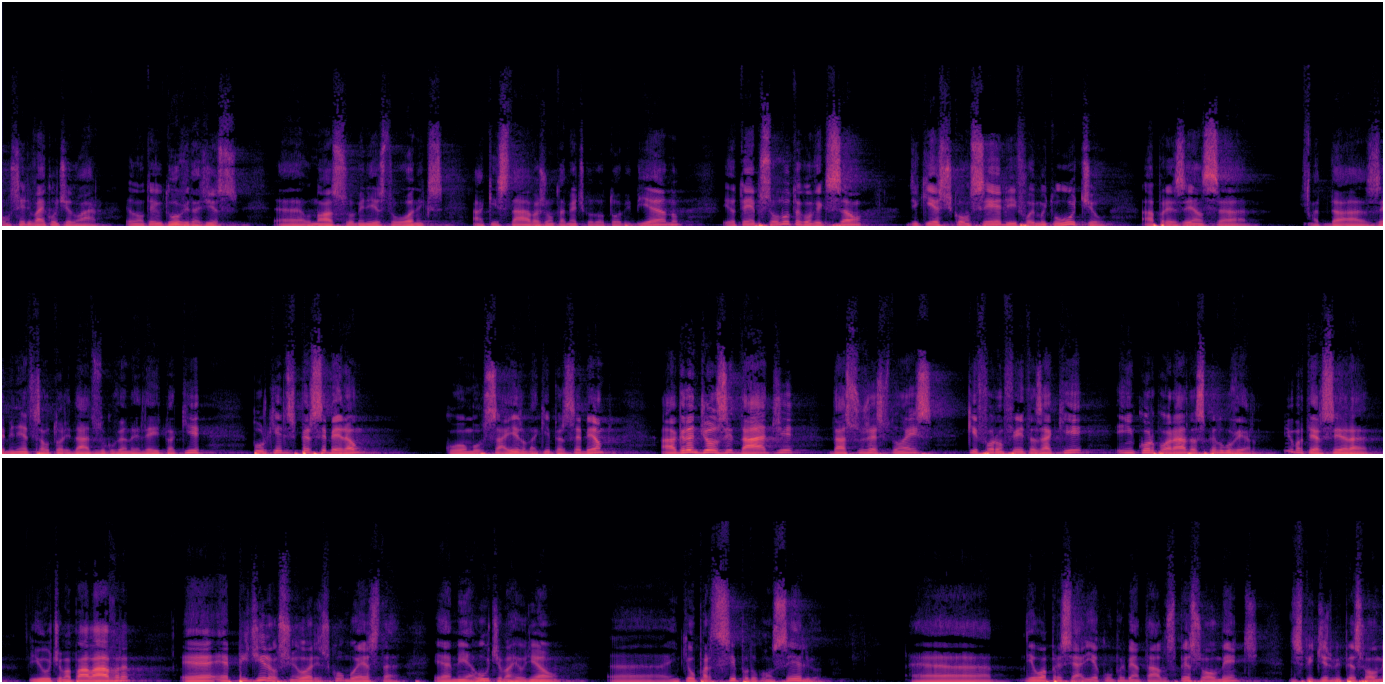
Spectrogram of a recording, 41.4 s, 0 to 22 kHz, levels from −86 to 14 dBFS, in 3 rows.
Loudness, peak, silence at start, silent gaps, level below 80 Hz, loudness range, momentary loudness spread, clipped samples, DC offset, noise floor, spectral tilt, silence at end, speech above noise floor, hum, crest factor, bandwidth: -29 LUFS; -6 dBFS; 0 s; none; -36 dBFS; 5 LU; 14 LU; under 0.1%; under 0.1%; -74 dBFS; -5 dB/octave; 0 s; 46 dB; none; 22 dB; 13 kHz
